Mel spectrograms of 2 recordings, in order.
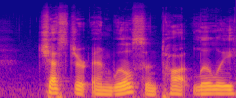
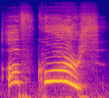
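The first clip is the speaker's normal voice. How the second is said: very high, louder put-on voice; Lily's voice; 8 dB louder than usual. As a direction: pipe the line way up high. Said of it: "said Lily".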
